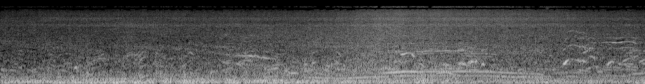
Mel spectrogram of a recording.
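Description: A moving amusement-park ride car rumbles steadily, with wind buffeting the microphone. Faint distant voices call out about halfway through.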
